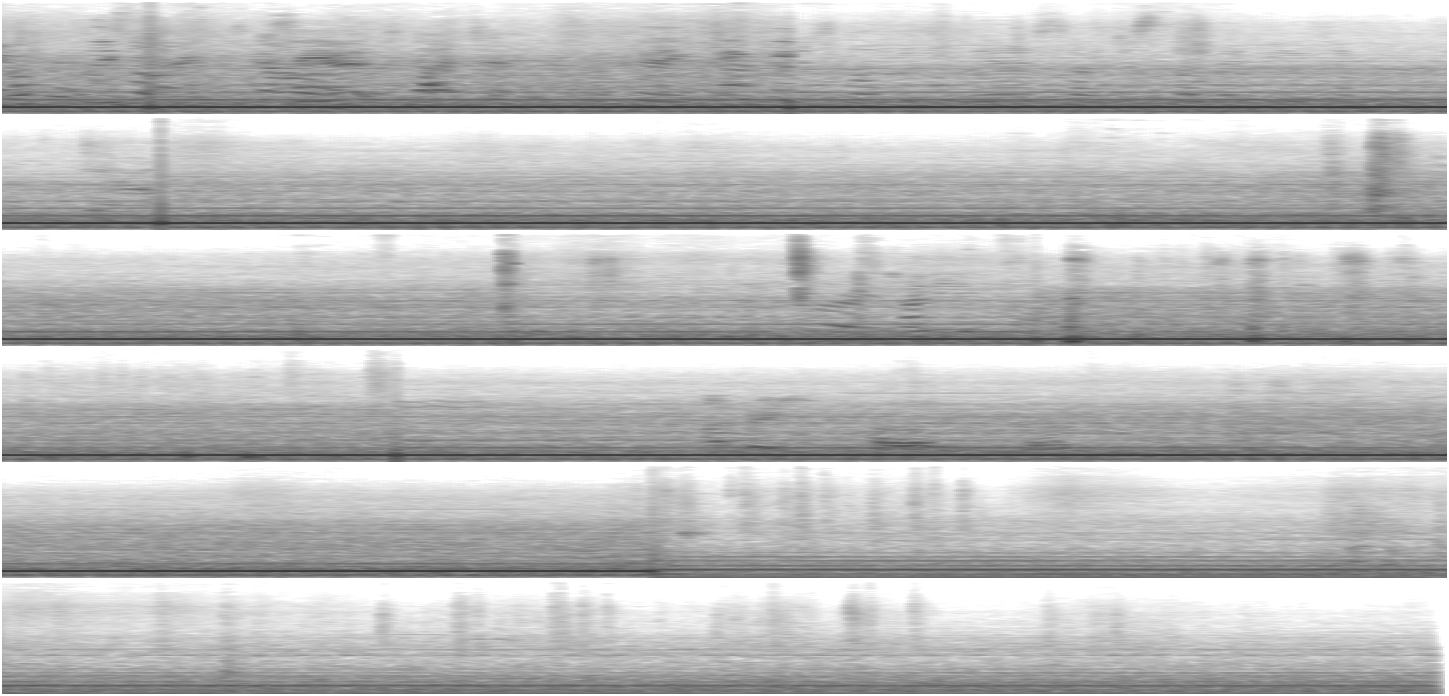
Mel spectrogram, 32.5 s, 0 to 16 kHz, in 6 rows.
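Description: Loud steady hum from the machinery of a GO Transit bus, heard inside the bus while it sits at the stop. About 24 seconds in the hum cuts off suddenly, leaving a quieter, lower hum.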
